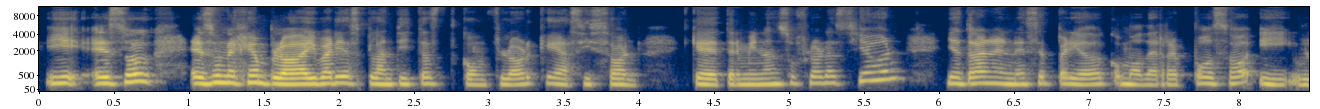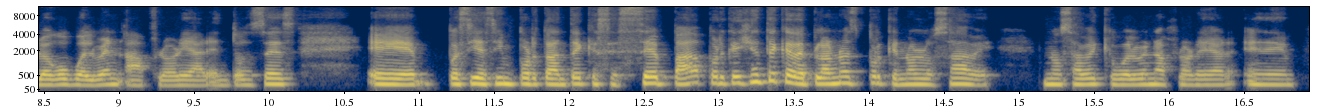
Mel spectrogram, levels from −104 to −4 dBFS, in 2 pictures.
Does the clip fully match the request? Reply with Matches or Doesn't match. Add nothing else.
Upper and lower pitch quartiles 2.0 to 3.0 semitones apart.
Matches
